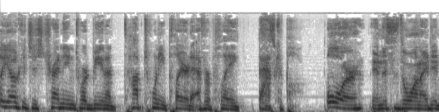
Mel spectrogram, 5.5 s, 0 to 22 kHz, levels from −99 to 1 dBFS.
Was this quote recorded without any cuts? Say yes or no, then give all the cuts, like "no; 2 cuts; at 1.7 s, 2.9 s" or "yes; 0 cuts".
yes; 0 cuts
